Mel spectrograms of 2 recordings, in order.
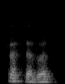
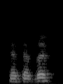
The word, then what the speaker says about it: كتبت: So when you say كتبت, the تاء is silent, that means تاء التأنيث.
